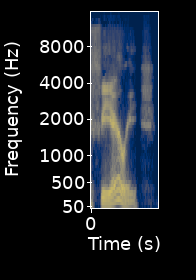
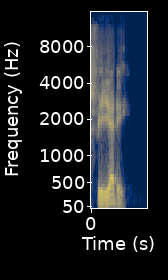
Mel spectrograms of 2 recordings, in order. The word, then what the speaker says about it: Fieri: And I wanted to make sure that I pronounced your name correctly because people look at it and say Fieri, but it's Fieri. It's Fieri.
